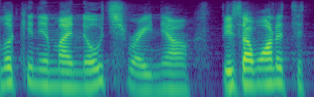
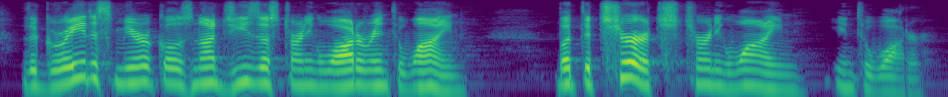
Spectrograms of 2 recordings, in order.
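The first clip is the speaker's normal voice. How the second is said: ordinary talk, nothing marked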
